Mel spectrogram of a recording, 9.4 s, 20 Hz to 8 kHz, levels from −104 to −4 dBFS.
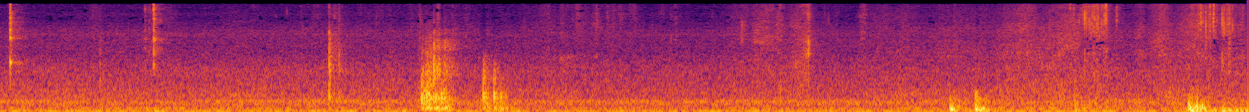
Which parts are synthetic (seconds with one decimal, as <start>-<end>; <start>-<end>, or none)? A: none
